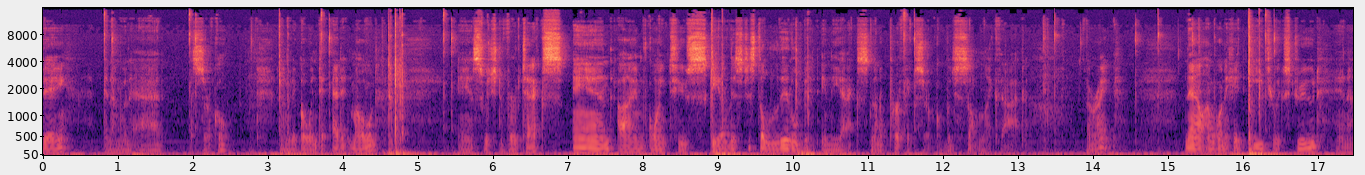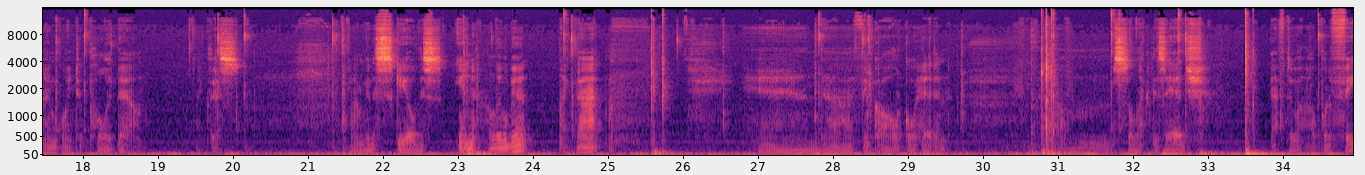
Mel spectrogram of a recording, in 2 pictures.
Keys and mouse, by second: 3.1 Tab, 4.6 ctrl+Tab, 8.9 s, 13.4-16.2 middle drag, 16.0 e, 17.9-20.1 drag, 23.1 s, 26.3 a, 30.8 ctrl+Tab, 32.5 click, 33.4 f.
